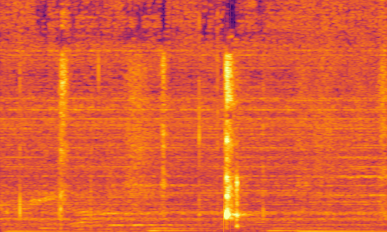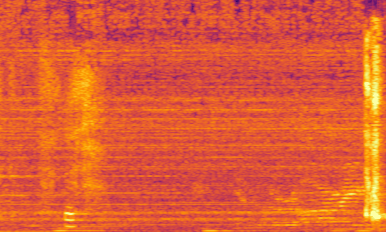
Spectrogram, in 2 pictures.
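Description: Two sharp, abrupt hiccup sounds several seconds apart, with music and soft voice sounds in the background.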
